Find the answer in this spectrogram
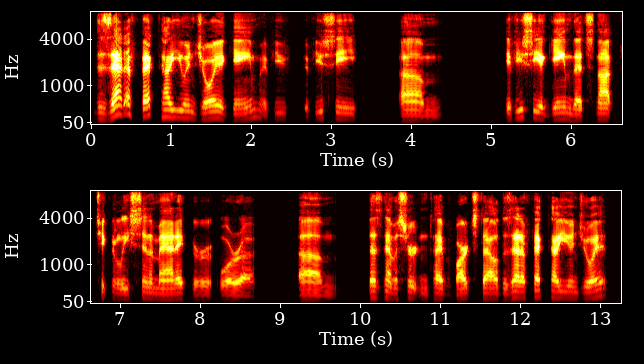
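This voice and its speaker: A fairly low-pitched man hosts a casual interview. He chuckles often and stumbles over his own phrasing as he builds each question. The sound is close and dry, with no room in it. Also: moderate pace, fairly bright tone, smooth, no echo. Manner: chuckles often, repeats words while framing questions. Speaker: interview host.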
